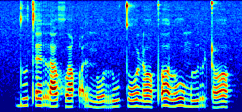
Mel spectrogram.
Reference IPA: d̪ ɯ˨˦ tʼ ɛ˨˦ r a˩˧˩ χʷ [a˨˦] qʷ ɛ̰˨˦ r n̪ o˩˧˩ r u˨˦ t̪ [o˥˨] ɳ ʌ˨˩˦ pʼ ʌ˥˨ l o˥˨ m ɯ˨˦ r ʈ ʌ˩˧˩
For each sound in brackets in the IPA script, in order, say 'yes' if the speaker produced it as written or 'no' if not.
yes, no

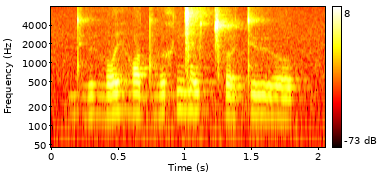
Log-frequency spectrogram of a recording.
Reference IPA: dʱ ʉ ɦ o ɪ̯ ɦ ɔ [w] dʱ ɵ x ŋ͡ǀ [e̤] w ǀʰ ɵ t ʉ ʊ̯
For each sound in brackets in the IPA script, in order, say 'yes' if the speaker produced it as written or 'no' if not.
no, no

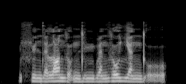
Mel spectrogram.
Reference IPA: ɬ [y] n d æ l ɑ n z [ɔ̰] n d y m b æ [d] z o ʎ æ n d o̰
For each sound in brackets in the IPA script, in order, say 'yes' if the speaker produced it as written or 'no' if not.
yes, no, no

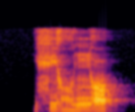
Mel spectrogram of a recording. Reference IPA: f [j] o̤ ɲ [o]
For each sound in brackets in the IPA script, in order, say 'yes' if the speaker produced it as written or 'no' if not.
yes, yes

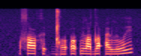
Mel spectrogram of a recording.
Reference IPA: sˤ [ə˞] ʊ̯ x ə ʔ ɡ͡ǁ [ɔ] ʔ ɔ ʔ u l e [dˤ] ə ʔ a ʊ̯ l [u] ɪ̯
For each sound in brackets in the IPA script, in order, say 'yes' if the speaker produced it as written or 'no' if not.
no, yes, yes, no

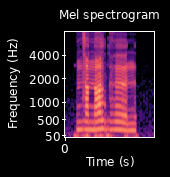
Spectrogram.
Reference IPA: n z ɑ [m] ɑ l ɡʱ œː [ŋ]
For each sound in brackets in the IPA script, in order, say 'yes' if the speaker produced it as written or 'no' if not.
no, no

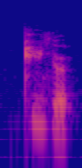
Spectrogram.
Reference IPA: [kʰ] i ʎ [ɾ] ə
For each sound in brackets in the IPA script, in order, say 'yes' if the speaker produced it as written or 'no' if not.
yes, yes

